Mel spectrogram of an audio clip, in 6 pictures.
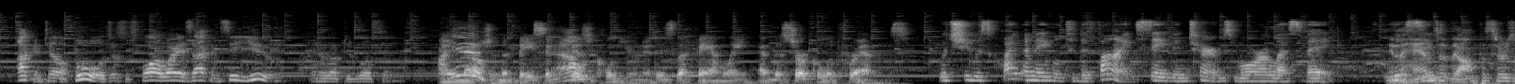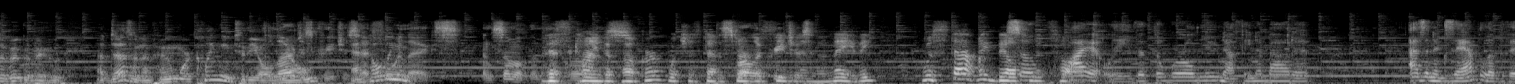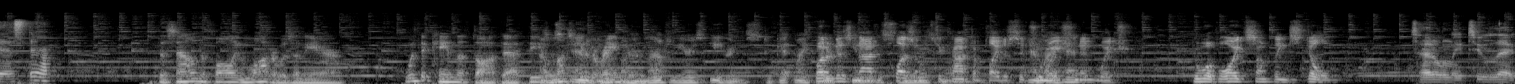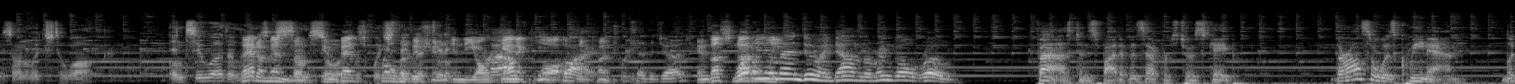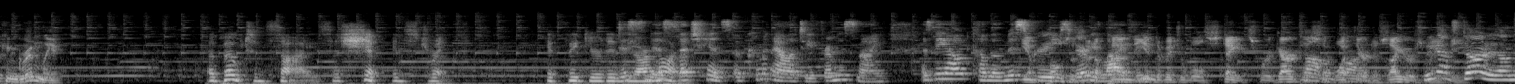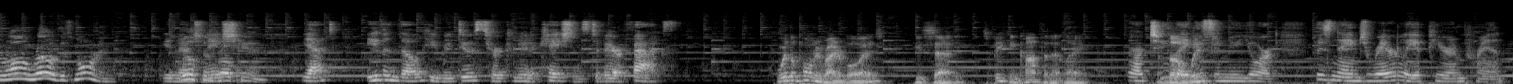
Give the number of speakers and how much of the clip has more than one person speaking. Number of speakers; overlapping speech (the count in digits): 10, about 25%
